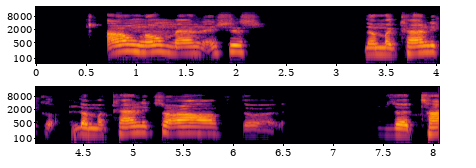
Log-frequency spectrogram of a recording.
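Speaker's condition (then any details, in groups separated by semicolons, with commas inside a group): Cerebral palsy; mild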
